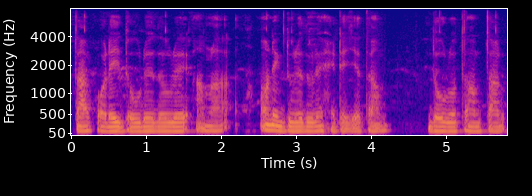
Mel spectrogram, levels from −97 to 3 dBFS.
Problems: constant background noise, background conversations at intervals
